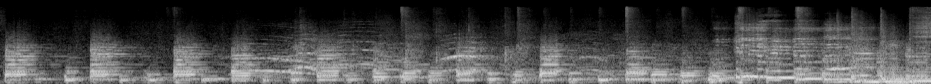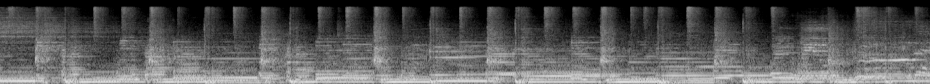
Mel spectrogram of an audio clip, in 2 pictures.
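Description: Live band playing a relaxed groove on keyboard and guitars with drums. It starts sparse, then fills out and gets louder with a steady bass line about eight seconds in.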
